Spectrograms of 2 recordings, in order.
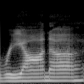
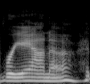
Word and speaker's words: Rihanna: Beyond that, she says that at trial, they kept calling her Rihanna instead of Rihanna, which is how her name is pronounced.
